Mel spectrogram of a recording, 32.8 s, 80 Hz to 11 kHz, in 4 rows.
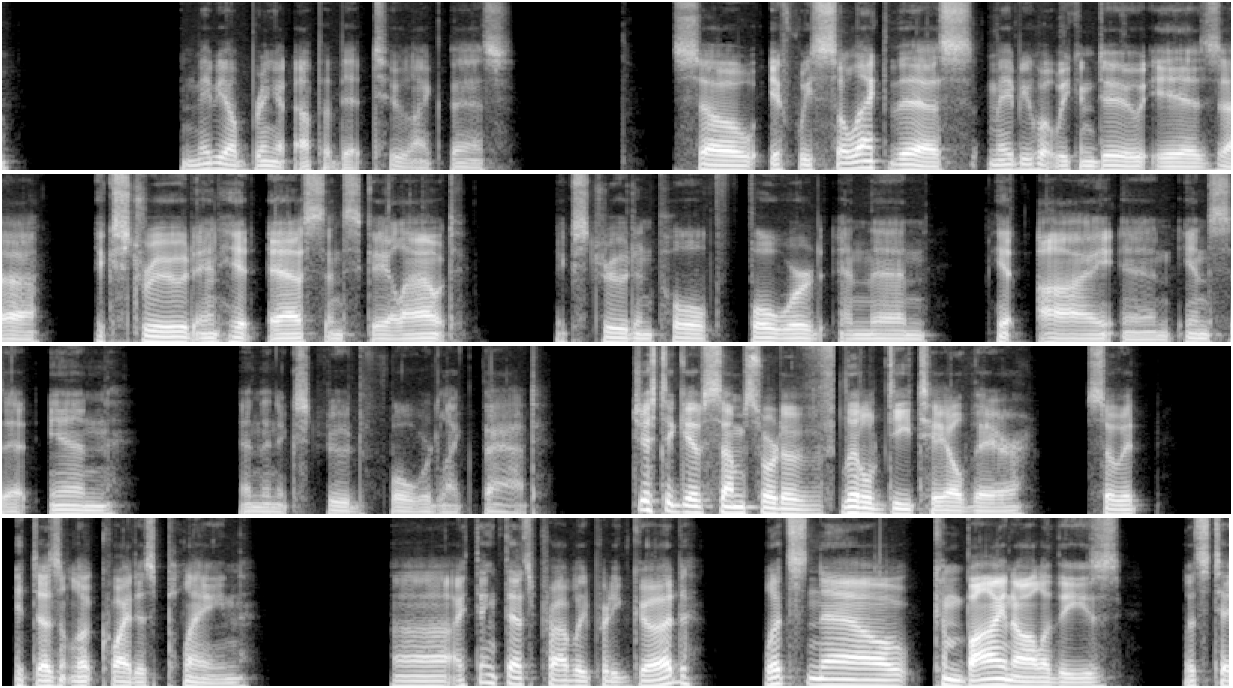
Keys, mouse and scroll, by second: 1.1 click, 3.4 middle click, 3.8-4.5 scroll up 3, 4.5 Tab, 5.5 3, 5.6 click, 6.3 shift+middle click, 6.7 middle click, 7.2 shift+middle click, 8.9 e, 11.4 e, 20.1 alt+a, 20.1 Tab, 22.0-22.8 scroll down 3, 22.8 alt+a, 22.8-23.3 scroll down 5, 23.3 middle click, 26.1-27.0 scroll up 4, 27.1 click, 28.2 click, 28.9-29.4 scroll down 4, 29.4 middle click.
